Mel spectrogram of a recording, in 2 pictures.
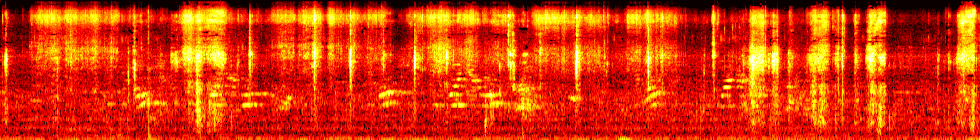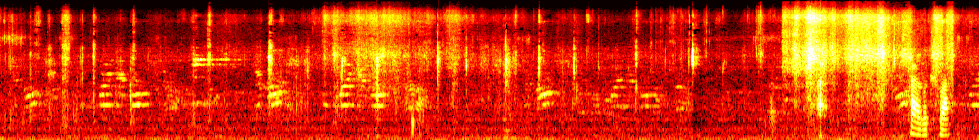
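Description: A woman chews crunchy lettuce close to a microphone.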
